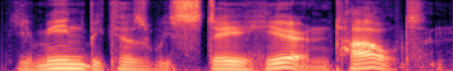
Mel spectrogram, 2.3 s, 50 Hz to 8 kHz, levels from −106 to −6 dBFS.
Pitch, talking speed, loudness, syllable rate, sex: 115 Hz, 210 wpm, -18 LUFS, 6.1 syllables/s, male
